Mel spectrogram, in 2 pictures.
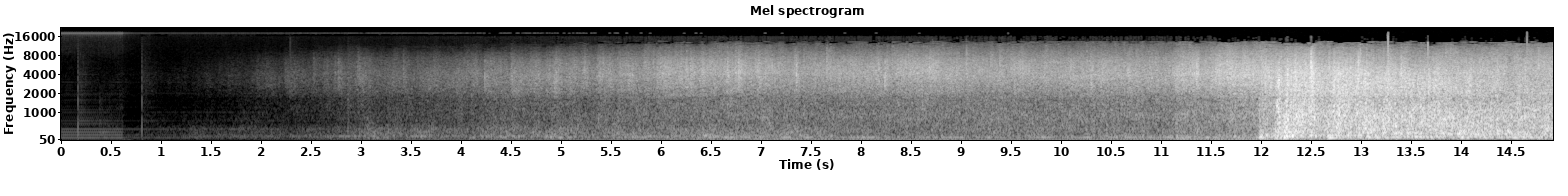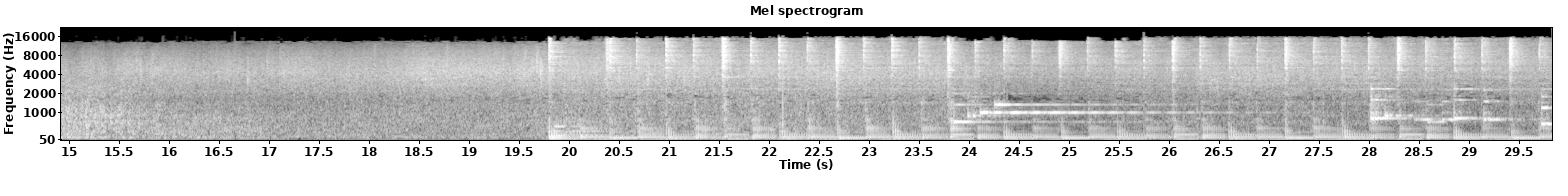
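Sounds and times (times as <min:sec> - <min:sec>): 
heavy rain: 0:01.9 - 0:29.8
thunder cracking and rumbling: 0:02.8 - 0:07.9, 0:11.8 - 0:29.8.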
